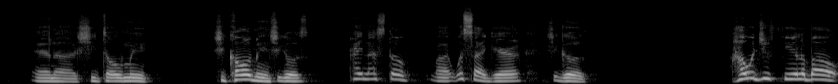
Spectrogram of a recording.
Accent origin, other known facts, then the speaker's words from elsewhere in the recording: Los Angeles, California, United States; moved away; It's hard because I came from Cali. I was born in Los Angeles. So I came over here. I only had my immediate family.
